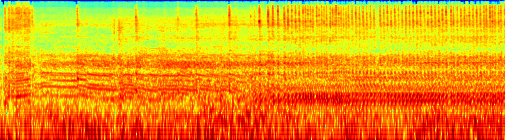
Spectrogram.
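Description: A dirt bike engine runs steadily while riding down a dirt road toward an abandoned house, a loud, close, continuous buzz that shifts pitch partway through, with no talking.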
